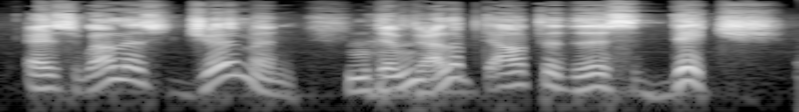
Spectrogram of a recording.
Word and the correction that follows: Diets: Dietz. – How do you spell it? – D-I-E-T-Z? – D-I-E-T-S.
